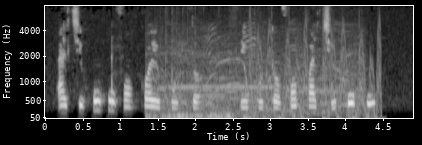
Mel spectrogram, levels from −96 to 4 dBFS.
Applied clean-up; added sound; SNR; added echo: none; Scratching (performance technique) + Crowd; 13 dB; none.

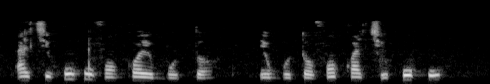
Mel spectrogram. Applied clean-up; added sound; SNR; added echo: none; none; none; none.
